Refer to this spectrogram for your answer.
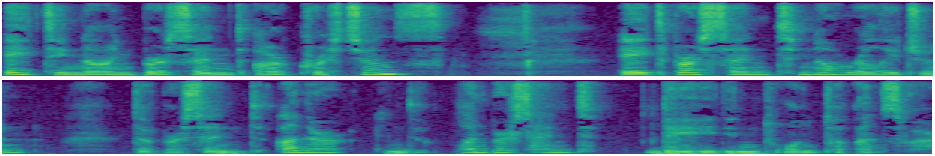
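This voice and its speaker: A soft-spoken, somewhat breathy woman at medium pitch, with ordinary pitch variation and a very slow pace. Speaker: ASMR creator. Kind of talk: ASMR geography facts talk to camera.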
